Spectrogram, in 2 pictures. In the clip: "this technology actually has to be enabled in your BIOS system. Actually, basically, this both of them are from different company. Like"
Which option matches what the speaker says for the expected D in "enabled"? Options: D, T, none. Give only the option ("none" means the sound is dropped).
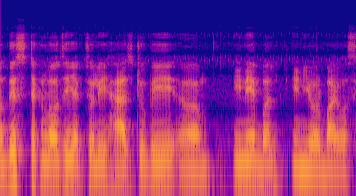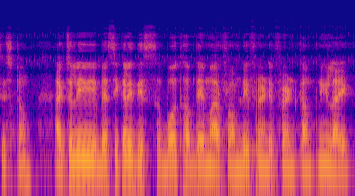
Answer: none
